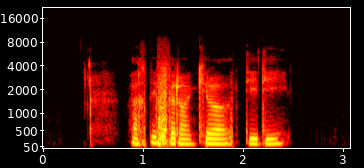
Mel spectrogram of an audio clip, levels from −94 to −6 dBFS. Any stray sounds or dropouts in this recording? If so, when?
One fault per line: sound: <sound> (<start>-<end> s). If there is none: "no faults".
no faults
